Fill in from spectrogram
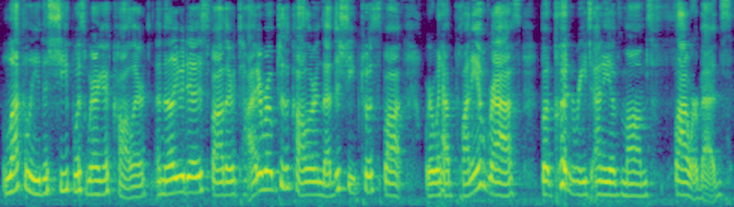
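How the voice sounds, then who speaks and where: Animated woman reading a children's story. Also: mid-range voice, a little fast, few pauses. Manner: expressive, explains idioms to young listeners. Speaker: read-aloud storyteller. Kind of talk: reading a children's chapter book aloud, with brief explanatory asides.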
